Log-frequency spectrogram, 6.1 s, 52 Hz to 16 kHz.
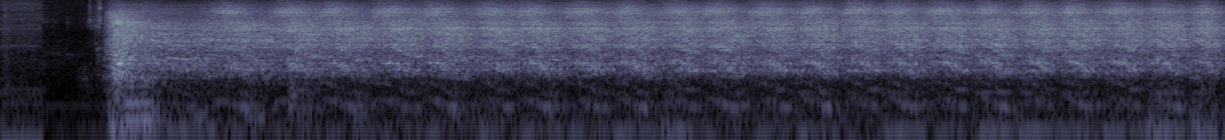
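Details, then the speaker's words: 1987 Honda Civic Wagon RT4WD, first start attempt after sitting neglected for years: starter spins the engine at a steady quick rhythm but it never catches and fires; cranking, no start. "All right, well, that's good. It's turning over."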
